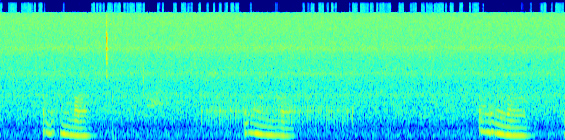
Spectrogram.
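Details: Indoors, a Yorkshire Terrier snores for the first time. Three whistled, downward-sliding breaths come about three seconds apart, with soft room noise between them.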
